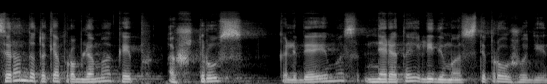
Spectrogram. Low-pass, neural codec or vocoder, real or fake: 14.4 kHz; autoencoder, 48 kHz, 128 numbers a frame, DAC-VAE, trained on Japanese speech; fake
